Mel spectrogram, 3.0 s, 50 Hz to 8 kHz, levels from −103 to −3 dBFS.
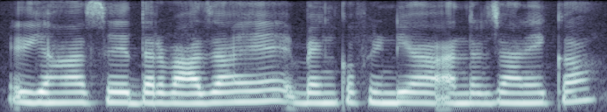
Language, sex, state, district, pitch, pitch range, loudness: Hindi, female, Madhya Pradesh, Bhopal, 230 Hz, 225-235 Hz, -14 LUFS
